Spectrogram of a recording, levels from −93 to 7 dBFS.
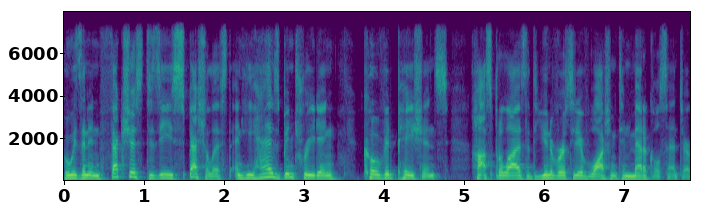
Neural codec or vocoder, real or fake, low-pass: none; real; 7.2 kHz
